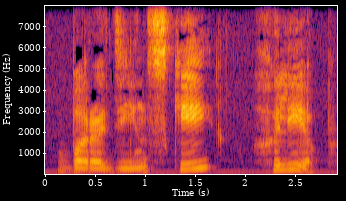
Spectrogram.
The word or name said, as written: Borodinsky Hleb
